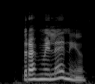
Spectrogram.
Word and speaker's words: Transmilenio: Ah, Transmillennial en Colombia, por ejemplo. – Transmilenial. Sí. Que es un millennial trans. Transmilenio. Transmilenio es el coso. – Ah, Transmilenio.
